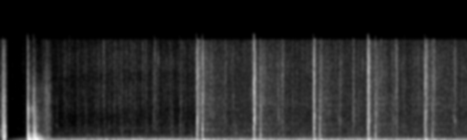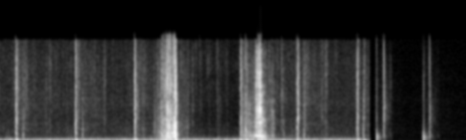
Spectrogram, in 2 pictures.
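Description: Fire crackling: sharp pops every half second or so over a low, steady rumble, with a louder rushing burst about eight seconds in. The sound cuts off abruptly near the end.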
